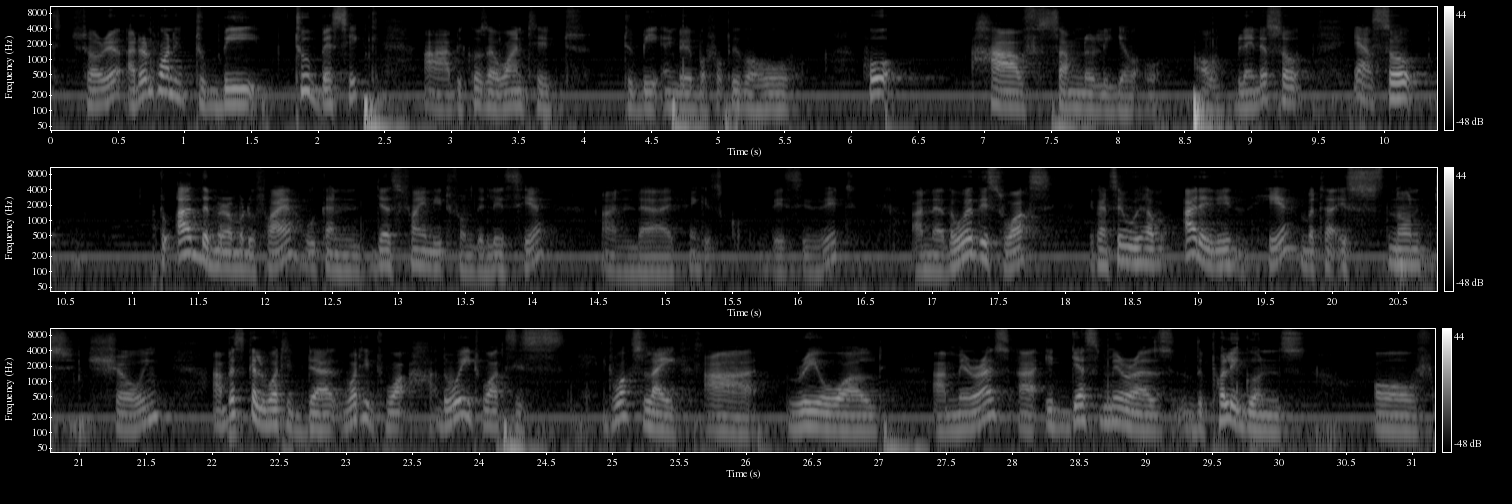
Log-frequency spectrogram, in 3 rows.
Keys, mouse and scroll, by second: 12.2-21.8 drag, 16.6-18.3 scroll down 2, 18.3-20.3 scroll down 1, 20.3-20.7 scroll down 1, 21.0 `.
